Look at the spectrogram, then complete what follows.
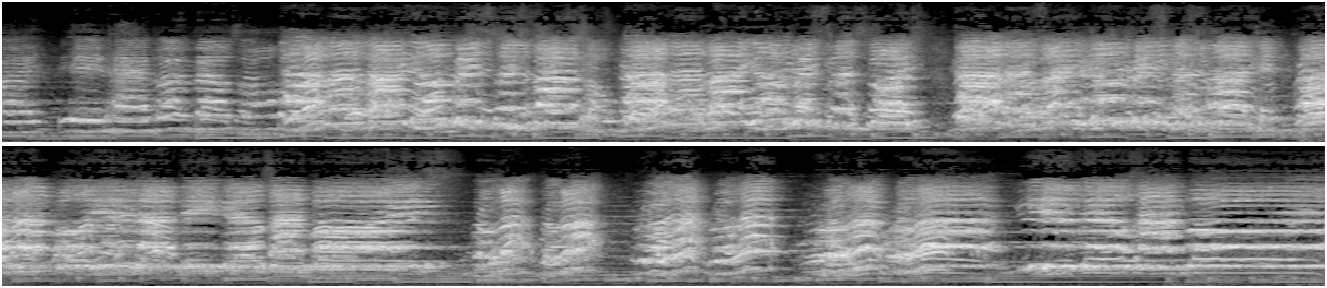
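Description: A group of young children singing a song together, with a steady instrumental accompaniment underneath.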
